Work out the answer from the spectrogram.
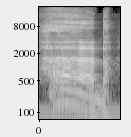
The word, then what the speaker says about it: herb: getting all confusing um but it's herb herb although we don't pronounce the r in in herb as brits either unless you're from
